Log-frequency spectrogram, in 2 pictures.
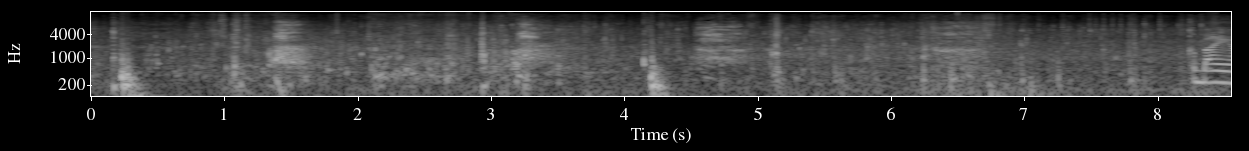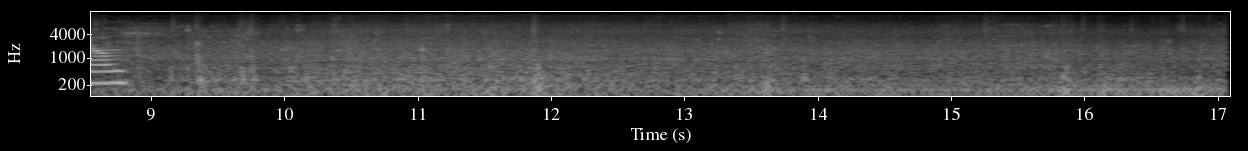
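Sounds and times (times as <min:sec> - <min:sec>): paddle knocking: 0:00.0 - 0:12.3
paddle strokes splashing water: 0:00.0 - 0:14.5.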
